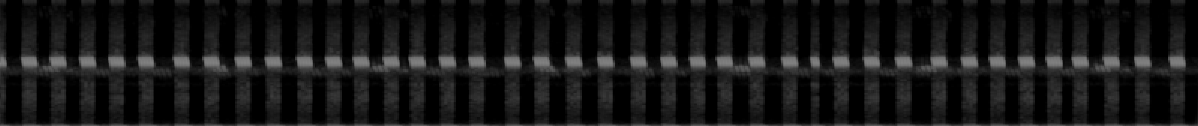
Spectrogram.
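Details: High, metallic cricket chirps intended as a master sound for songbirds, repeated rapidly and steadily about four times a second for ten seconds, each pulse clear and sharp, no other noise.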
